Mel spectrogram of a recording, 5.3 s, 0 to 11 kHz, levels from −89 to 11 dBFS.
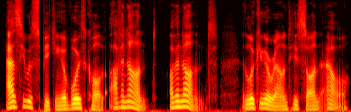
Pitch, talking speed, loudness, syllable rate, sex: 120 Hz, 180 wpm, -22 LUFS, 5.8 syllables/s, male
